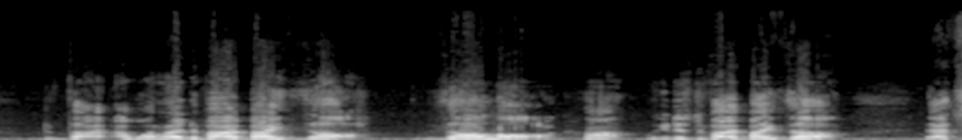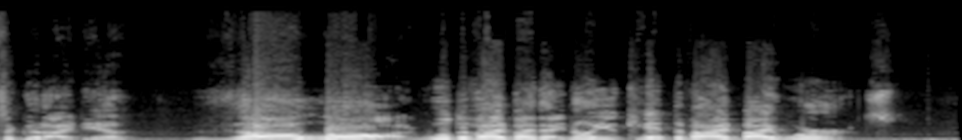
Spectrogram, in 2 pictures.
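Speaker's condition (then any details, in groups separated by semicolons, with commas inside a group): No condition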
